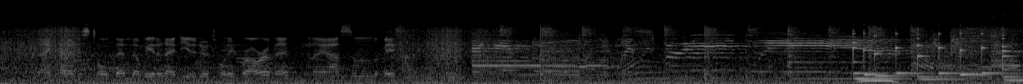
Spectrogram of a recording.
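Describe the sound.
A mobile phone ringtone for an incoming call on the Fourth of July starts partway through, a bright repeating melody that grows louder over a windy, rumbling outdoor background with faint, muffled voices.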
